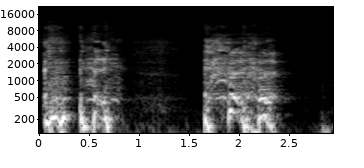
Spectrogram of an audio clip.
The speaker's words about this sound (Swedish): Efter det sista slaget så hostar … till lite.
